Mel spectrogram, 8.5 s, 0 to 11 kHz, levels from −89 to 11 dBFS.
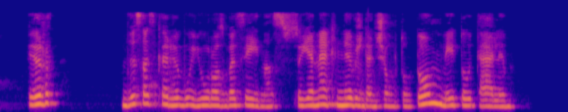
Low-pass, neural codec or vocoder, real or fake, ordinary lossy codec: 7.2 kHz; codec, 16 kHz, 2 kbps, FunCodec, trained on LibriTTS, 25 frames a second; fake; AAC, 32 kbps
